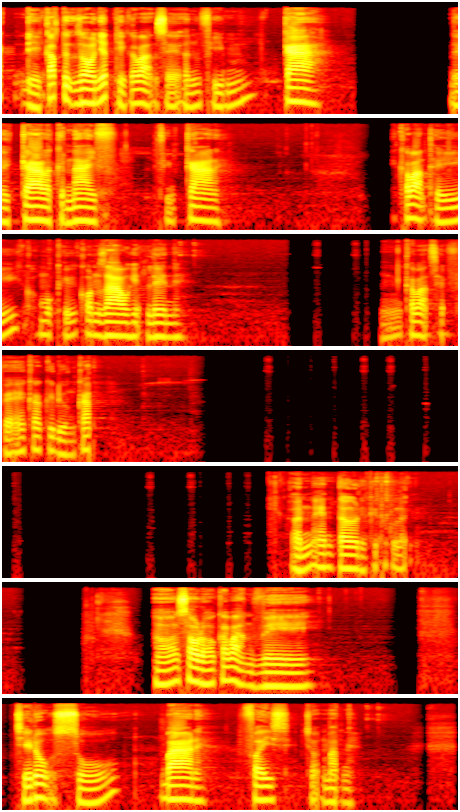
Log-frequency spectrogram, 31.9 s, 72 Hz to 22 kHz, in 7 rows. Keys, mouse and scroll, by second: 1.3 middle click, 6.3 k, 8.7 ctrl+k, 12.7-22.5 middle drag, 16.4-17.2 scroll down 3, 16.7-17.2 scroll up 1, 17.2 scroll up 1, 18.3-18.6 scroll up 1, 18.8 scroll up 2, 22.9-23.7 scroll down 3, 23.7-24.7 middle drag, 25.5-26.0 scroll down 2, 26.0-27.1 middle drag, 29.9 click, 31.1 click, 31.6 click.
